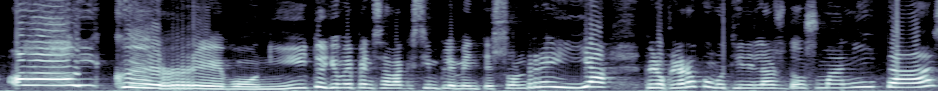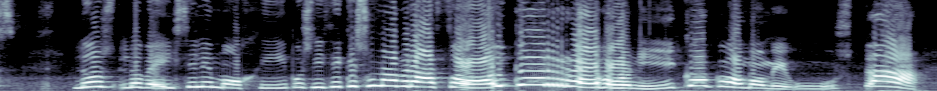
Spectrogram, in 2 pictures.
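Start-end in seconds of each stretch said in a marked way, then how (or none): 0.1-2.4 squealing "ay, qué re bonito"; delighted cry. Real, not acted. Delighted at a hug emoji. 10.5-14.0 loud, slow "qué re bonito"; drawn-out loving gush; gushing delight. Real, not acted. Repeating her delight, gushing.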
